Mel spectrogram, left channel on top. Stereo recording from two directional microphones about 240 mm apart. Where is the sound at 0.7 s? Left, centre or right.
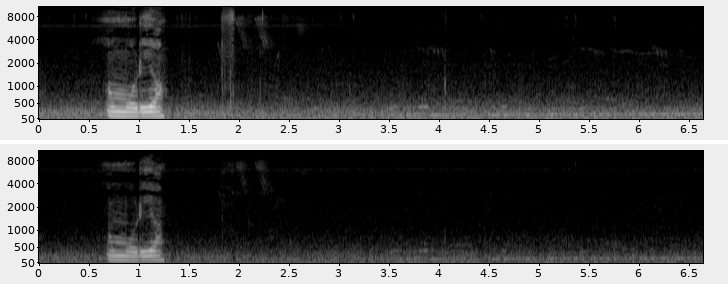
Centre.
